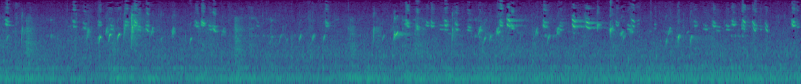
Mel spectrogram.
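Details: European goldfinch twittering in quick bursts of high, bright chirps and trills, partly masked by noticeable broadband background noise.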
